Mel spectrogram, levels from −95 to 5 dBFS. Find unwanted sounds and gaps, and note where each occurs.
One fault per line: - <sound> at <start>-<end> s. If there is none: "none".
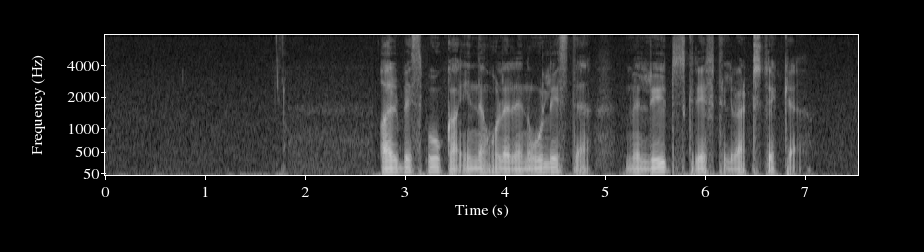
none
